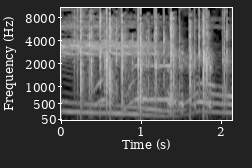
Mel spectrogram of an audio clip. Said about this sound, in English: definitely deserves a round of applause.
